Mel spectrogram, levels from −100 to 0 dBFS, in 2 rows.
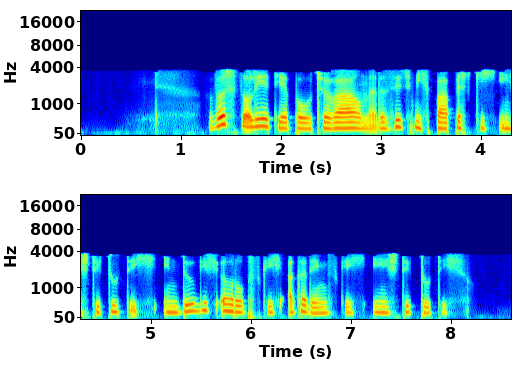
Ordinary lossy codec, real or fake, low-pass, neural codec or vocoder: MP3, 32 kbps; fake; 3.6 kHz; codec, 24 kHz, 0.9 kbps, WavTokenizer, large speech release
